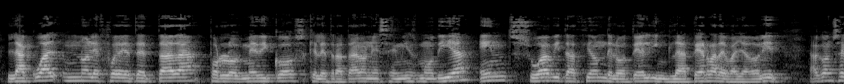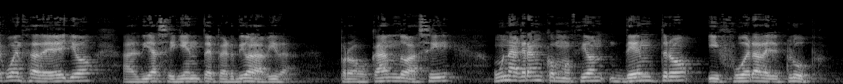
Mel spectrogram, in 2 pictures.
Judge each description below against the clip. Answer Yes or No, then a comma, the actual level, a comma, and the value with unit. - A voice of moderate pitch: Yes, medium, 145 Hz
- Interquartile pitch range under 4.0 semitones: Yes, average, 3.6 semitones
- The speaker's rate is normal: Yes, average, 155 wpm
